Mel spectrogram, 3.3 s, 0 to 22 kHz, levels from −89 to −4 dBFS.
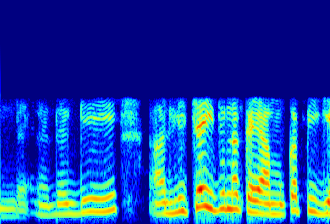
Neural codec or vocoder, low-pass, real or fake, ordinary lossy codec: none; 3.6 kHz; real; none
